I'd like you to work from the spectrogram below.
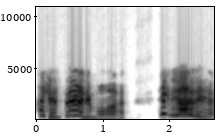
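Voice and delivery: building from a pleading cry to a high crying shout, slowing down; hysterical pleading. Acted. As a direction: beg to be taken away, sobbing as it breaks into a scream. Terrified wife begs to leave.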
